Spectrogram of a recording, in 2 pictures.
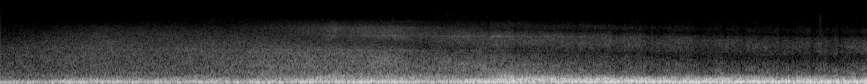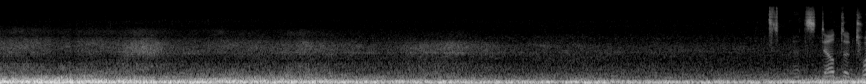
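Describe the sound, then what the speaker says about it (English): A Delta passenger jet departing Minneapolis–Saint Paul airport, a loud continuous low engine roar that swells and holds across the stretch, heard at a distance in open air with wind buffeting. "That's Delta 2287 headed out to Phoenix."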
